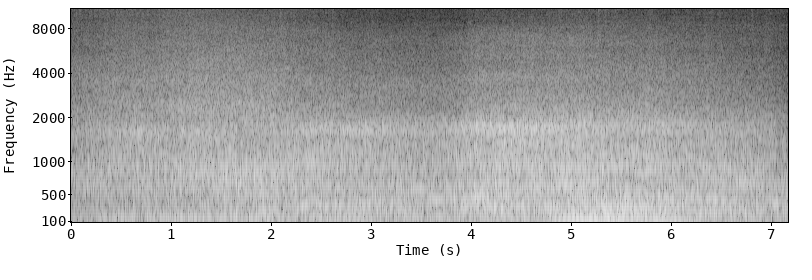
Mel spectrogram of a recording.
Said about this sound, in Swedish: Efter intervjun tog vi igen buss nummer ett till kyrkogården.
